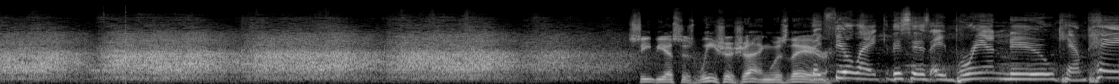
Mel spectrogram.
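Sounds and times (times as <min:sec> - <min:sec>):
raucous crowd of thousands cheering at rally in Battleground, Wisconsin: 0:00.0 - 0:07.2
speech: 0:06.4 - 0:11.1.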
